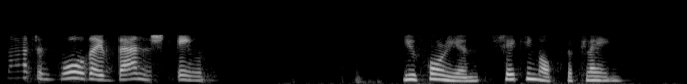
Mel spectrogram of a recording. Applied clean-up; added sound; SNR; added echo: neural mask model DeepFilterNet 3.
